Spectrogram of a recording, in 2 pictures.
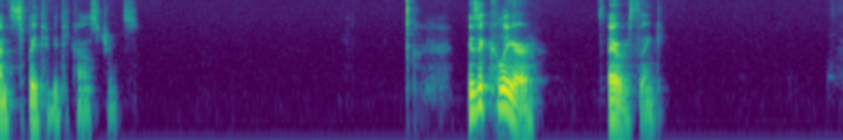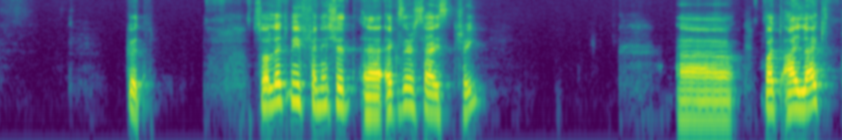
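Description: A man speaks calmly over an online call, with pauses between phrases.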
